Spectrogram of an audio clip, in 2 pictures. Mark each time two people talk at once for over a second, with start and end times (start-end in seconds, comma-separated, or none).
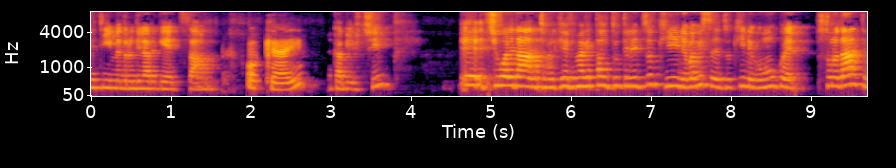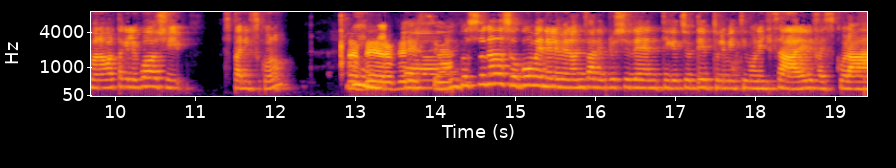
13.1-14.3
